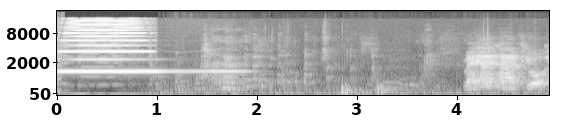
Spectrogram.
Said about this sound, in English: The fire alarm test is now complete.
